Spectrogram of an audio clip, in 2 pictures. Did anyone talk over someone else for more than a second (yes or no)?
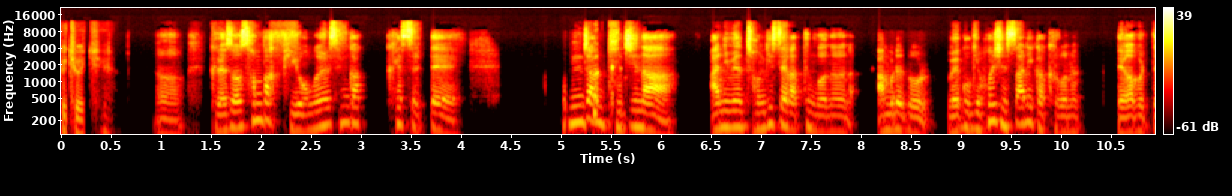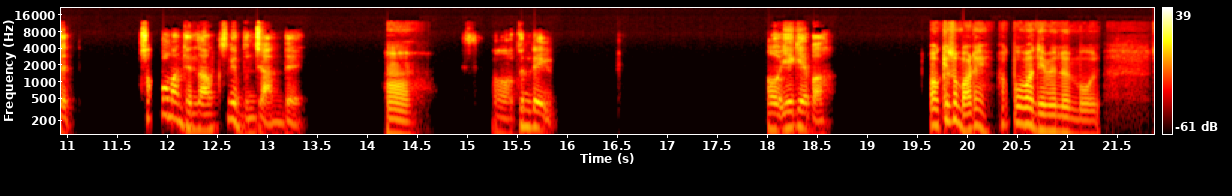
no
